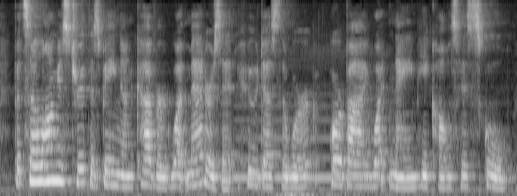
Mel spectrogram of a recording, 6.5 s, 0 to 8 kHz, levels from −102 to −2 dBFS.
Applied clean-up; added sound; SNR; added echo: none; Wind instrument, woodwind instrument; 15 dB; reverberation time 0.2 s.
